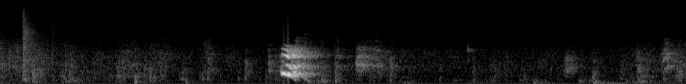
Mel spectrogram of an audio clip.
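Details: German Pinschers at play indoors, mother Luna with three puppies of litter T and the Doberman Lemon: one sharp, loud bark midway, with soft yips, scuffling paws and quiet rustling before and after.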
